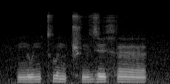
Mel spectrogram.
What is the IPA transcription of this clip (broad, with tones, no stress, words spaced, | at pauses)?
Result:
nɯ˩˧ntʰɯ˦˨n ʈ͡ʂʰĩ˩˧ze˦˨xɛ̃ː˦˨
